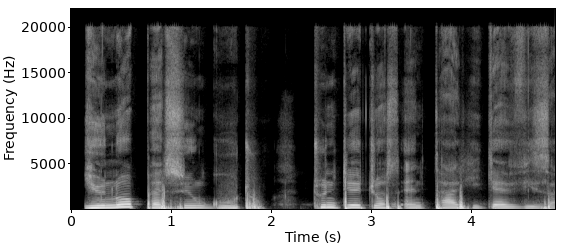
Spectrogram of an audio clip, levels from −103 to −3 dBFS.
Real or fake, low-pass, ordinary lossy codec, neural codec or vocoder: real; none; none; none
